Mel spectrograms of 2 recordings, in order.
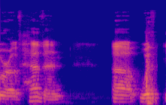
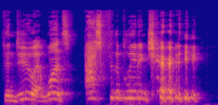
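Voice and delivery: higher, louder, breaking into a laugh; laughing quote; 7 semitones higher, 6 dB louder than usual. Retold or imitated. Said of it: "And he says".

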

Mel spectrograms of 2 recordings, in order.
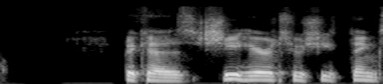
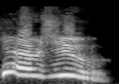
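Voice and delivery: accusing shout; 13 semitones higher, 7 dB louder than usual. Retold or imitated. Friend accusing her in retelling.

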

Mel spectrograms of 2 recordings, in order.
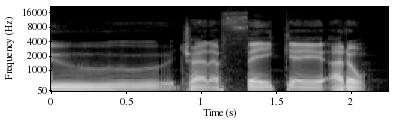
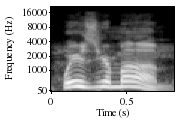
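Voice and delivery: higher, louder, demanding where she is; mock indignant shout; 11 semitones higher, 7 dB louder than usual. A mock Carl asks Richie where his mom is, with an indignant shout. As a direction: sells the mock outrage.

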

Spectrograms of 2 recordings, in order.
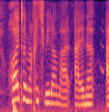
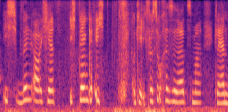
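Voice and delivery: normal talking voice

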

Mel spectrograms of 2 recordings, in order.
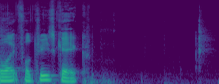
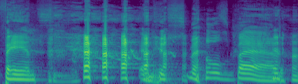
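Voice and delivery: louder, higher, laughing fancy chef; 4 semitones higher, 8 dB louder than usual. Retold or imitated. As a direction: ham up a pretentious chef. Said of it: "somebody was like".

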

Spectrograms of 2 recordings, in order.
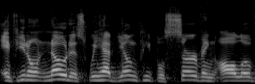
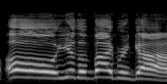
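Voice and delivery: higher, louder eager "Oh, you're the Vibrant guy"; excited recognition; 6 semitones higher, 5 dB louder than usual. Retold or imitated. Stranger in a coffee shop recognizing the pastor, excited. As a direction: imitate a stranger thrilled to spot you. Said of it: "and he said".

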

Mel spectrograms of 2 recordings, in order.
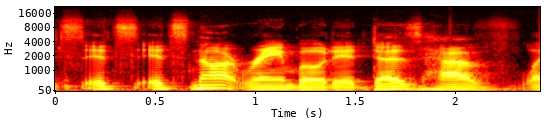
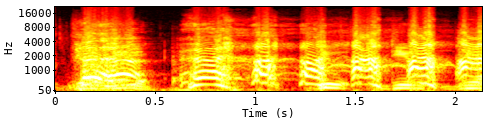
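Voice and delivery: laughing; 9 dB louder, much slower than usual. Real, not acted. Laughing offer.

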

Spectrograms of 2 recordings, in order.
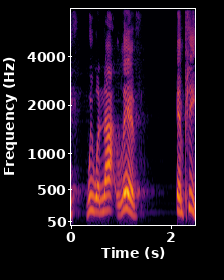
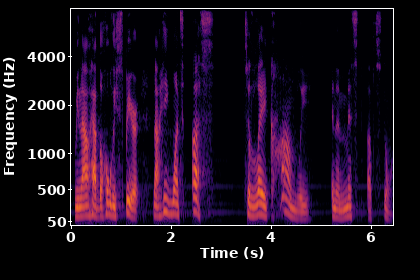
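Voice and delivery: softer, lower, intimate sermon voice; quiet preaching; 3 semitones lower, 7 dB quieter than usual. Acted. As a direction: draw them in with a hushed tone. Quiet reflective stretch of sermon.

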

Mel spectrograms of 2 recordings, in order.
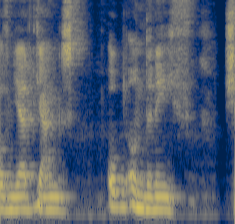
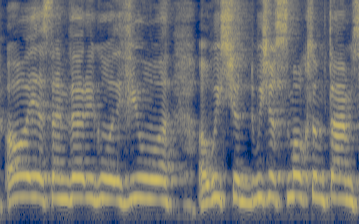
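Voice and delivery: higher put-on friend voice; Stefan voice; 8 semitones higher than usual. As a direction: answer as Stefan, pitched up. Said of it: "not only did he do the voices".

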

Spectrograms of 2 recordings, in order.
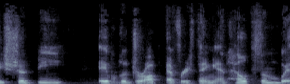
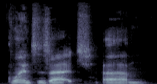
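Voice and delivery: ordinary talk, nothing marked

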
